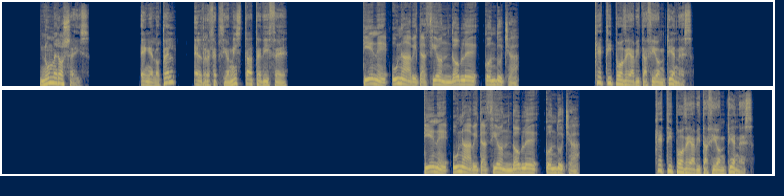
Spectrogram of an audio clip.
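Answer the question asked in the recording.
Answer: Una habitación doble con ducha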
